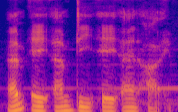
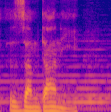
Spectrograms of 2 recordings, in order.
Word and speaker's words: Mamdani: From Fox News, Zohran Mamdani fires back at White House mispronouncing his name, Mamdani. Zohran Mamdani, New York City mayoral candidate, clapped back after the White House mispronounced his name as Zamdani in a viral TikTok set to Hollaback Girl.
